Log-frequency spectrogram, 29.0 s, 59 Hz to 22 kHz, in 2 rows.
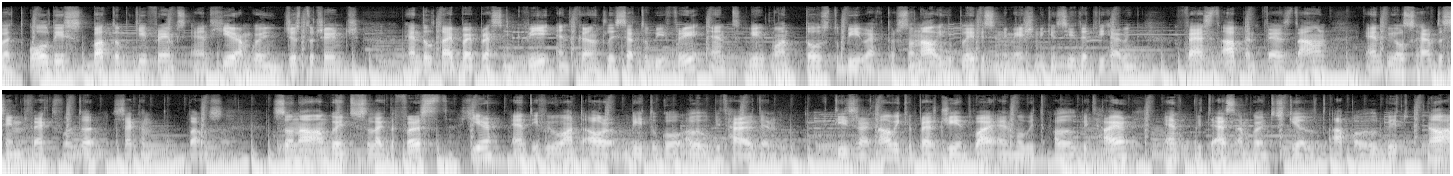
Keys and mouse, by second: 5.0 v, 9.0 click, 9.4 space, 10.1 click, 10.5 space, 10.9-16.8 drag, 17.3 click, 19.3 click, 22.5 g, 25.8 s, 28.4 click, 28.7 click.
